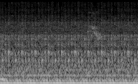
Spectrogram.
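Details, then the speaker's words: VW Golf 4 idling cold after replacing the water pipe seal on the cylinder head to fix a coolant leak, no leaks found, left running to reach 90°: smooth, steady, deep even hum, no misses, knocks or hiss; normal idle. "Donc les amis, je vais laisser tourner jusqu'à que ça chauffe, jusqu'à que ça atteigne la température 90."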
